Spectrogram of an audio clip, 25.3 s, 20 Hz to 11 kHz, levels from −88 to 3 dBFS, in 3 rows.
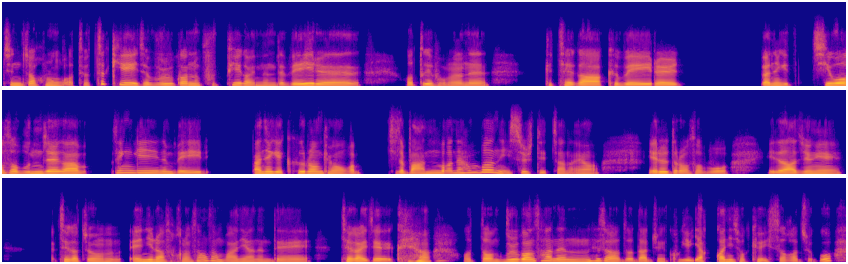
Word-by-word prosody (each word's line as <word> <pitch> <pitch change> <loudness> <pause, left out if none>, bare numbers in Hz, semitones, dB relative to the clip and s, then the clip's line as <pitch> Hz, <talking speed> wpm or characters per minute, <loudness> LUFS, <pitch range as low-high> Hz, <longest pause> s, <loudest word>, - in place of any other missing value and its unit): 진짜 205 -2 0
그런거 180 -4 -4
같아요. - - -8
특히 280 - +1
이제 180 -4 0
물건은 195 +5 0
부피가 200 +2 -2
있는데 155 -1 -5
메일은 175 -4 +4 0.4
어떻게 185 +3 +1
보면은 155 -3 -3 0.6
그 200 - -8
제가 175 -2 +4
그 - - -4
메일을 175 0 +3 0.8
만약에 170 +1 +2 0.2
지워서 220 -1 +5
문제가 195 +2 +4 0.3
생기는 245 -5 -2
메일 155 +2 0 0.4
만약에 180 +1 +5
그런 200 +3 +2
경우가 170 -4 -1 0.3
진짜 180 -2 -1
10,000 165 +8 0
번에 235 -1 -1
1 270 +4 -5
번은 310 -8 +2
있을 185 +4 -4
수도 150 -6 -8
있잖아요. 145 +3 -5 0.5
예를 180 +1 +5
들어서 165 -1 -2
뭐 150 +1 -3 0.4
이제 - - -1
나중에 165 +1 +2 0.6
제가 180 -2 +1
좀 160 -4 -4
N이라서 180 +2 +1
그런 160 -1 -5
상상 225 +1 -4
많이 145 0 -4
하는데 150 +1 -5 0.3
제가 180 -2 +4
이제 160 -1 +1
그냥 185 -1 0 0.3
어떤 175 -1 -1
물건 210 +4 +5
사는 220 -6 -1
회사라도 190 -9 -1
나중에 155 +2 -3
거기 165 -3 -6
약관이 185 +4 +2
적혀 165 0 -6
있어 160 +1 -6
가지고 190 - -3
180 Hz, 310 characters per minute, -24 LUFS, 165-205 Hz, 0.8 s, 지워서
